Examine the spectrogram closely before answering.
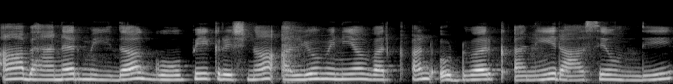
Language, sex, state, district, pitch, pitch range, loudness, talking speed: Telugu, female, Andhra Pradesh, Sri Satya Sai, 230 Hz, 220-245 Hz, -16 LUFS, 105 wpm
